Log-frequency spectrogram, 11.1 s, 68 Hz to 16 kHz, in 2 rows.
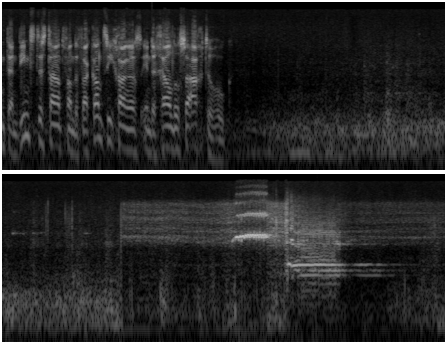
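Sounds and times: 
speech: 0:00.0 - 0:03.0
historic steam tram rumbling and clanking along: 0:00.0 - 0:11.0
steam tram shrill whistle blast: 0:08.4 - 0:10.2.

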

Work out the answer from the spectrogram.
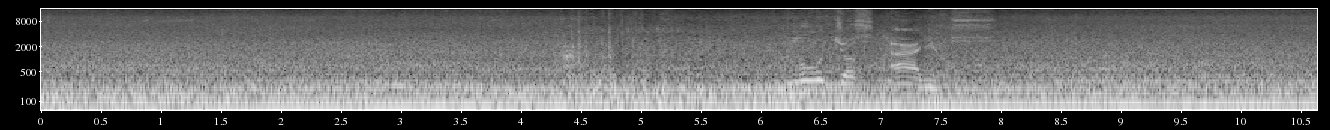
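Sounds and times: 
powerful swollen river rushing: 0:00.0 - 0:10.6
speech: 0:06.6 - 0:07.7.

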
